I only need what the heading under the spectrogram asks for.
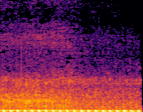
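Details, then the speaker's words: Freightliner truck just back from dealer PM and air dryer cartridge change: steady diesel idle with quick hollow chuffing about ten times a second only while the air compressor fills the tanks, stopping once full. "when the air compressor, listen. You can hear it, but I noticed that every time when the air compressor got to fill up, it has that sound. I've never heard that sound before, and I was wondering why."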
